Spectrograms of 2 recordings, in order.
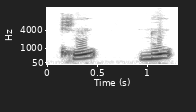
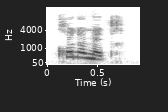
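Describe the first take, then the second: First: Chronomètre drawn out slowly, syllable by syllable; slow sounding out. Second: Said in the usual way. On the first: Shown as a demonstration. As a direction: stretch chronomètre for the child. (chronomètre, lentement, syllabe par syllabe)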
